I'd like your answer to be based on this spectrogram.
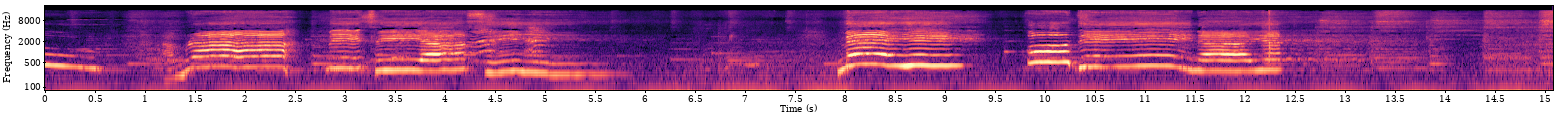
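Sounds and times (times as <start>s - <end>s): woman singing slow melody: 0.0s - 6.1s, 7.9s - 13.3s.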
